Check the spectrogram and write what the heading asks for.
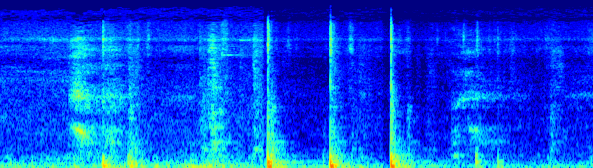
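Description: A few sharp knocks: two weaker ones about a second in, then three loud, short ones within about a second, each dying at once without ringing.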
